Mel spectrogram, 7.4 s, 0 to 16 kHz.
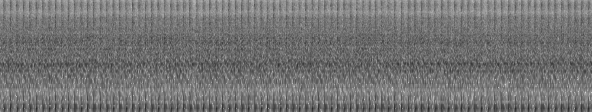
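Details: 2001 Honda VFR Interceptor (Gen 5) V4 with White Bros slip-on, barn-stored nearly a decade; hollow, lopsided thumping about three beats a second, misfiring; runs only at half to near full throttle, 1,800–2,000 rpm; owner suspects mouse nests partly blocking exhaust, FI light on; unconfirmed.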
